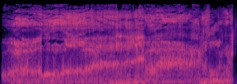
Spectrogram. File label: Zombie Idle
